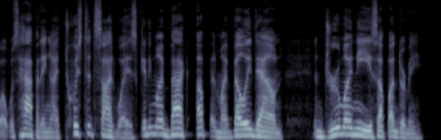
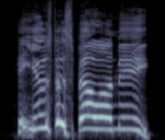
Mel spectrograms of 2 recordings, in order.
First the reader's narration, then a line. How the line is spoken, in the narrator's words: someone screamed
